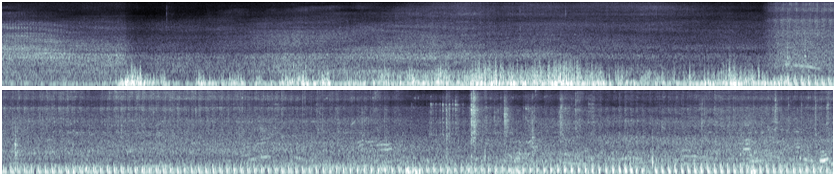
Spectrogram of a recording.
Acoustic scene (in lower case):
street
